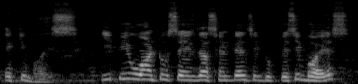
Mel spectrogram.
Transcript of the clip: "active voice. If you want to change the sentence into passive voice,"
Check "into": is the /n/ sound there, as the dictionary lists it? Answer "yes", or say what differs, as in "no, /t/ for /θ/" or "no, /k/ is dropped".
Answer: no, /n/ is dropped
